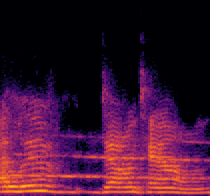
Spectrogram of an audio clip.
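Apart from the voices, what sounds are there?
emergency vehicle sirens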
